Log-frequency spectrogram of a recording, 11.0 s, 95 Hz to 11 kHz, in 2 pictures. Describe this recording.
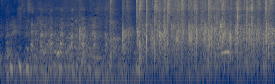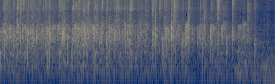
clapping and laughter
Small laughter and clapping recorded at an author event in portland OR. Recorded on Tascam DR07
laughter, people, clapping, public, crowd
